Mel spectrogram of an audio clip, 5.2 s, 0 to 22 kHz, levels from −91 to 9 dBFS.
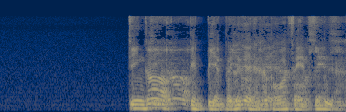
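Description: A speech clip with an echo with no canceller running through its whole length. Each phrase is followed by a second copy arriving around 300 ms later. That copy sits about 6 dB below the direct speech. It sounds thinner than the original. The far end is playing the call through a loudspeaker, and its microphone picks that sound up again. Nothing removes it before it travels back, so the round trip through the network adds the delay.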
